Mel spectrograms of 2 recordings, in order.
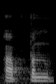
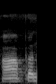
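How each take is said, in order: First: The opening is said clipped and tight. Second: The opening is said loose and drawn out. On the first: The speaker calls it right. "कस के बोलना" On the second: The speaker calls it wrong. "नहीं कहना"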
